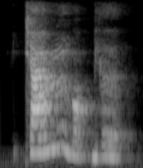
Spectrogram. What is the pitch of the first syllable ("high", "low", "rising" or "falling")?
rising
